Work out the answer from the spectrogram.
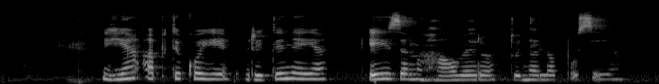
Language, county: Lithuanian, Utena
